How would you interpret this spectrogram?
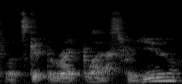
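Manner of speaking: ordinary talk, nothing marked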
